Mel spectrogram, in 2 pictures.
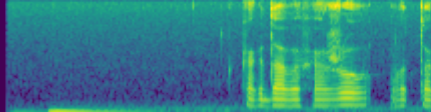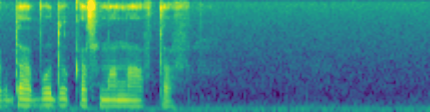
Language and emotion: Russian, sad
